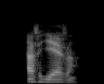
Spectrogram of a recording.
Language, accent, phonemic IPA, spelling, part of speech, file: French, France, /a.ʁjɛʁ/, arrières, adjective / noun, LL-Q150 (fra)-arrières.wav
- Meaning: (adjective) plural of arrière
